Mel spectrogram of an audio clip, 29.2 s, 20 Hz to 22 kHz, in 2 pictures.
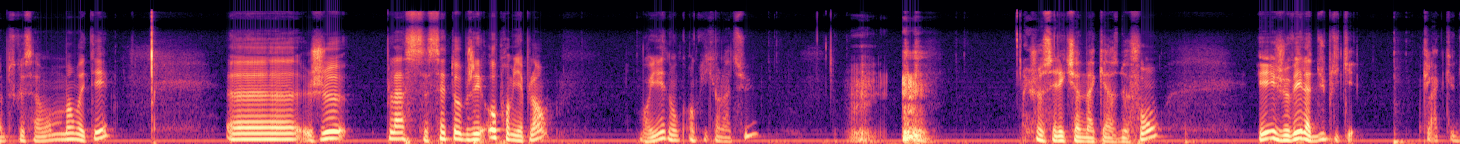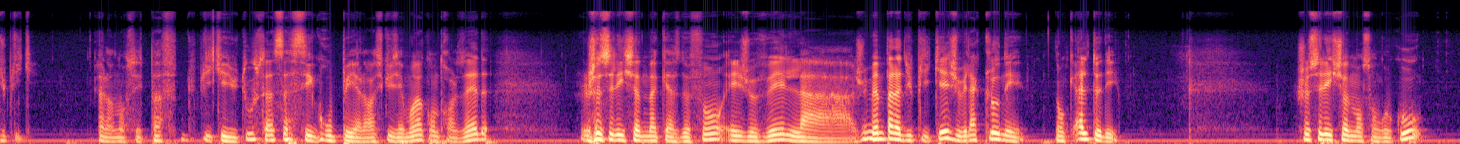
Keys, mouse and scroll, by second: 4.8 click, 5.9 click, 7.8 click, 8.5 click, 9.7 click, 14.1 click, 19.0 ctrl+z, 20.5 click, 25.9 click, 28.0 shift+click, 29.1 click.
